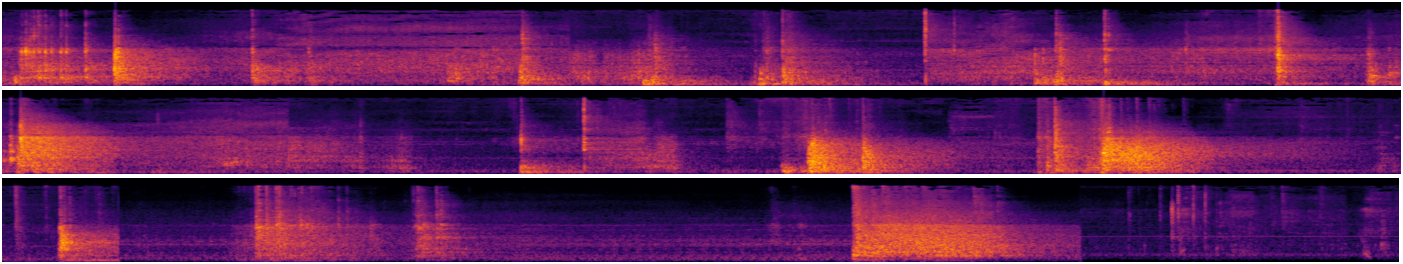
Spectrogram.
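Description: Body-shop tool work on a truck roof in a string of short pieces: a handheld gas torch hissing at first, later bursts from a cordless drill along the roof seam, with knocks and clatter between them.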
